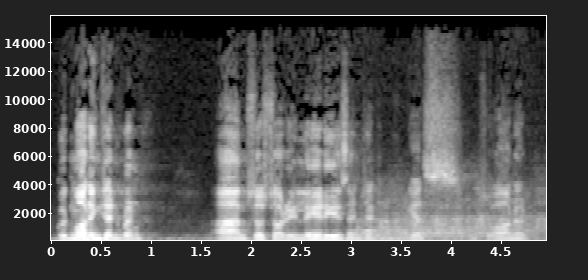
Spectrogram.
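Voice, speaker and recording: Speaking at a fairly quick pace in a fairly high pitch, a man makes very wide pitch swings and big shifts in loudness, with noticeable background noise and audible room echo. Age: 60s. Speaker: engineering company executive. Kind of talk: conference talk.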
